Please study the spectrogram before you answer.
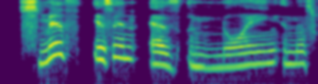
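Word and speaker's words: Psmith: a little bit less of this one because Smith silent P Smith is just not an enjoyable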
